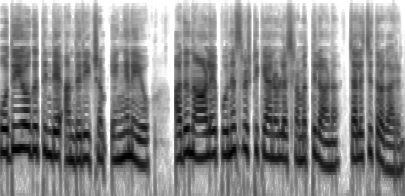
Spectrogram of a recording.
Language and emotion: Malayalam, neutral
